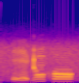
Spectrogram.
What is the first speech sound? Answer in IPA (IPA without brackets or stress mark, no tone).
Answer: e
